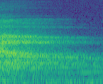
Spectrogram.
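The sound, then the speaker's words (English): A single breathy exhale, a soft airy whoosh that starts strong and gradually fades out over about a second, like a deep relaxing sigh with no talking. “Deep breathing”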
